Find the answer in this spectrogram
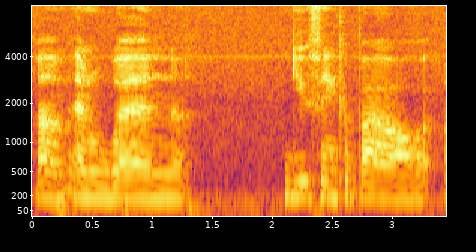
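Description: A woman's voice: deep voice, little pitch movement, drawn-out words. A woman from the Bronx, New York, speaking as a podcast guest in a reflective, conversational way, often adding "like" and "right?". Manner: reflective, frequent "like" and "right?" tags. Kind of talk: conversational interview. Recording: echoey room with faint noise.

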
